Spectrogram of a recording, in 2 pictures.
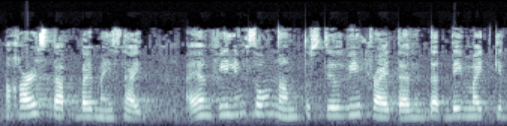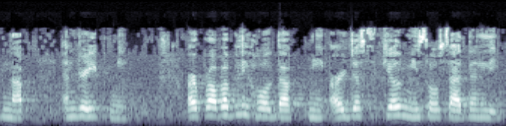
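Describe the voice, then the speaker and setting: A woman's voice: on the high side, fairly even intonation, moderate pace, darkish tone, lightly acted. A woman playing a sad, earnest orphaned teenage girl who narrates a radio drama in the first person. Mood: sad reflective. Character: sad, weary orphaned teenage girl telling her story. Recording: long hall reverb, faint noise.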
